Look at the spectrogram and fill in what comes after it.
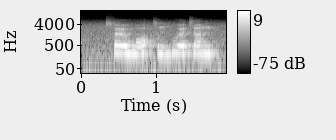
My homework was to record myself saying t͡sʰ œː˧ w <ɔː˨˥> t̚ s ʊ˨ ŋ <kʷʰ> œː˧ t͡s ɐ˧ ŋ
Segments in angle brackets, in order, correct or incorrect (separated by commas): correct, incorrect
